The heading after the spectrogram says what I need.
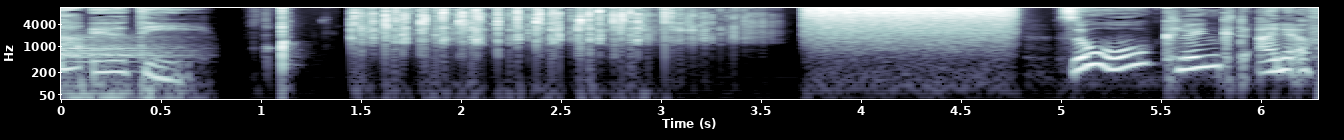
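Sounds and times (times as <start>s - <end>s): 
speech: 0.2s - 0.7s, 5.1s - 6.2s
CFC-free aerosol spray can click: 1.1s - 4.8s
CFC-free aerosol spray can hissing while spraying: 3.7s - 4.8s.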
